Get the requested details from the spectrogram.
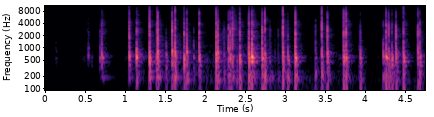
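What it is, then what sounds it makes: Rubber spiky massage ball. A pink and purple soft rubber spiky massage ball is held in both hands and rubbed and scratched on its spikes with the fingertips. This makes a quick, uneven run of many short, dry, scratchy clicks and taps. Each has a mid-toned body and crisp bright edges, and dies away almost instantly between strokes.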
